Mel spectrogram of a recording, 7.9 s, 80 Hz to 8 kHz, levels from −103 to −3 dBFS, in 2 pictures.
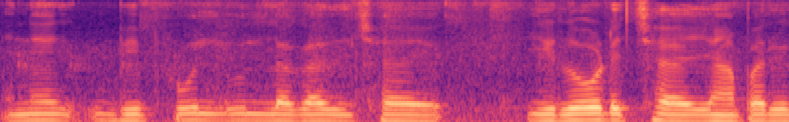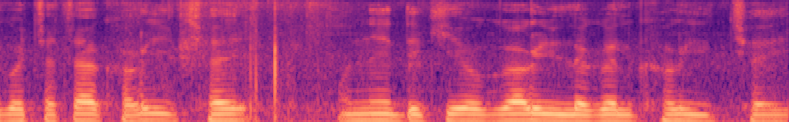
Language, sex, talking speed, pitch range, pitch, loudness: Maithili, male, 145 wpm, 135-145 Hz, 140 Hz, -20 LUFS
